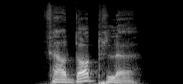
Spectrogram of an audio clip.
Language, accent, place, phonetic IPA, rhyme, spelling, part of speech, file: German, Germany, Berlin, [fɛɐ̯ˈdɔplə], -ɔplə, verdopple, verb, De-verdopple.ogg
- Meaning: inflection of verdoppeln: 1. first-person singular present 2. first/third-person singular subjunctive I 3. singular imperative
